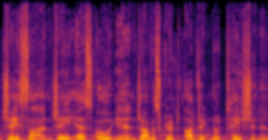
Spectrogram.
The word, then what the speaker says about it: JSON: naming, because it's called JSON, not Jason. And my good friend Taylor Desson here, please let him know if he didn't hear it from Dallas. It's not pronounced Jason, it's pronounced JSON.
